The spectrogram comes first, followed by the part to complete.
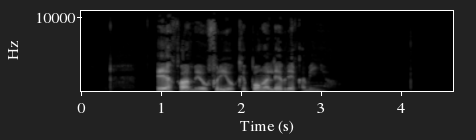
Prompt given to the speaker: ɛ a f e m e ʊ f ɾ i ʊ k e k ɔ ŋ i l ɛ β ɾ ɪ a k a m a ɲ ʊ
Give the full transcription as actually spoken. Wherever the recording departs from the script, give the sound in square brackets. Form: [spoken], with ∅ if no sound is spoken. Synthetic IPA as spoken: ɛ a f [a] m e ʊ f ɾ i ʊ k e [p] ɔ ŋ [a] l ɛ β ɾ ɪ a k a m [i] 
